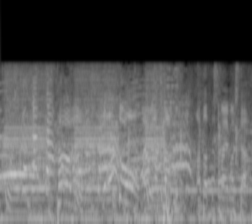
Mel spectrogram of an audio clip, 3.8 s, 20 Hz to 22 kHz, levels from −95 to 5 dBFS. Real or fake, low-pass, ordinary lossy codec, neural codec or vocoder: real; none; none; none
